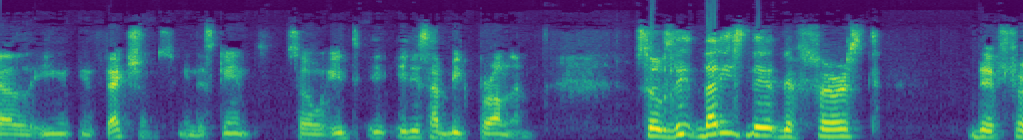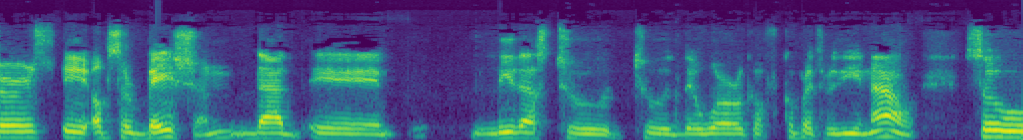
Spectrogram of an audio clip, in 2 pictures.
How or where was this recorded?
video call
